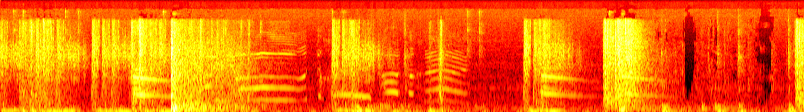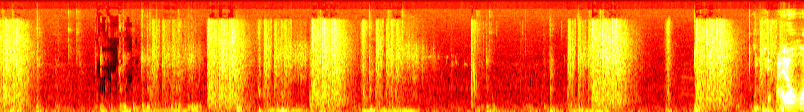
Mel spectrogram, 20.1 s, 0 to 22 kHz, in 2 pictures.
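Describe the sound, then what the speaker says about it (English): Gunfire crackles in Delta Force (1998): bursts of sharp shots and short automatic volleys spaced through the stretch, some near and loud, others fainter, with radio-style chatter and someone speaking between them. "I don't like where these shots are coming from"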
